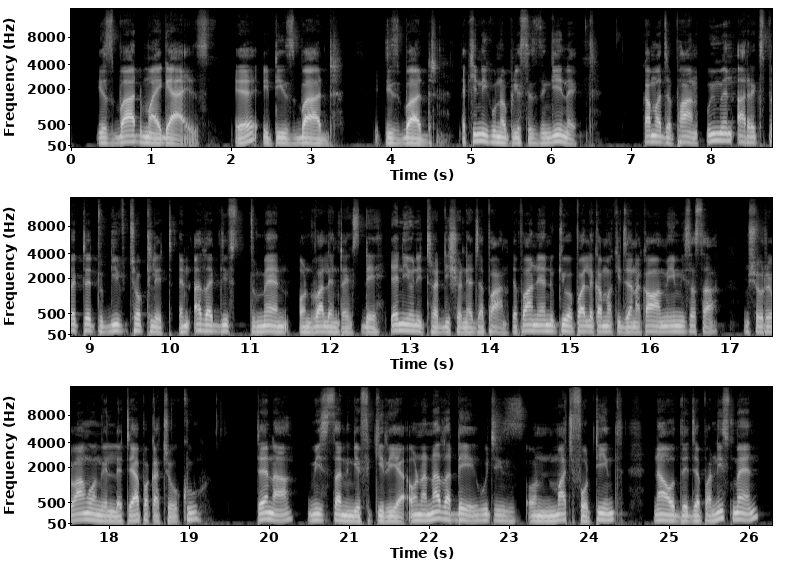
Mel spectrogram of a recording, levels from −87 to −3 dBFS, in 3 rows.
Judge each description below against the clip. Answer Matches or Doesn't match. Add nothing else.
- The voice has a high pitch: Doesn't match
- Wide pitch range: Doesn't match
